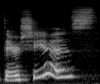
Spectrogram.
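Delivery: high, sing-song imitation of staff presenting the puppy; chirpy, proud announcement; cheerful shelter staff. Shelter worker proudly hands over the puppy, high and sing-song. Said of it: "they were like".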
